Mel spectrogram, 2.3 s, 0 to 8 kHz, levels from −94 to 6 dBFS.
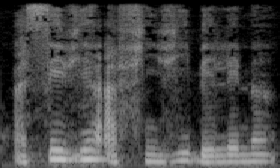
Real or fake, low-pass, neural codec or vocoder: real; 7.2 kHz; none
